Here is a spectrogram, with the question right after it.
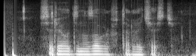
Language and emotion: Russian, neutral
